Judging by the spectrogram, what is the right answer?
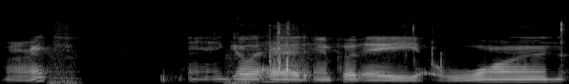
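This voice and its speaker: A man's voice: mid-range voice, little pitch movement, drawn-out words, dull audio. Man thinking aloud in a noisy room. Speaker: craps player calling bets. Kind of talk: casual chat during a dice game.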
